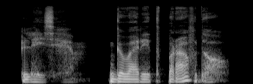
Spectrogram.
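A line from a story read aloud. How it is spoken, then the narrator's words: Quiet question. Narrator (Russian): тихо спросил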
